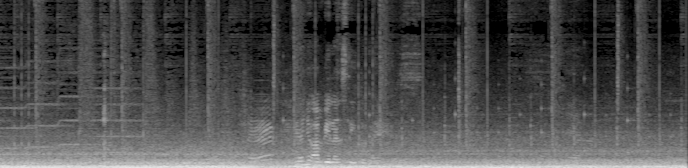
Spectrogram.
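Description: Steady low rumble of a car driving at highway speed, heard from inside the cabin, with music playing underneath and a voice briefly about four seconds in.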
